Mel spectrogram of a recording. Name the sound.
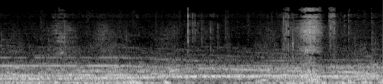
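air raid siren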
